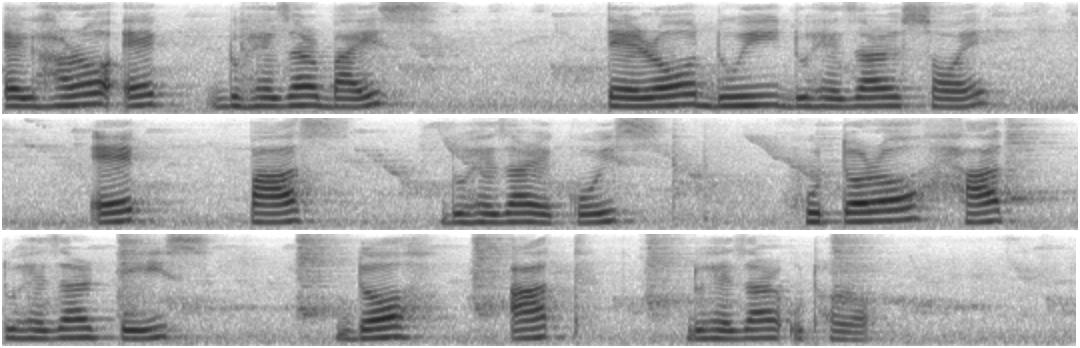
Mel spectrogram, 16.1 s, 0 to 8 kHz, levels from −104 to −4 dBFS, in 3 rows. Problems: constant background noise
